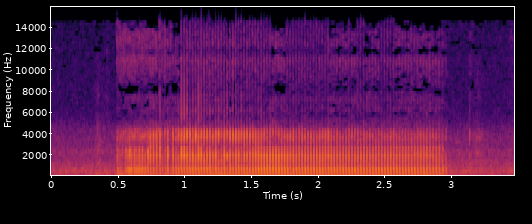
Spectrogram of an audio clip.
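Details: Sleeping bulldog snoring: one long, loud, rattling snore with a fast fluttering buzz, typical of flat-faced dog sleep breathing.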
